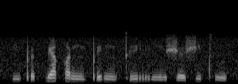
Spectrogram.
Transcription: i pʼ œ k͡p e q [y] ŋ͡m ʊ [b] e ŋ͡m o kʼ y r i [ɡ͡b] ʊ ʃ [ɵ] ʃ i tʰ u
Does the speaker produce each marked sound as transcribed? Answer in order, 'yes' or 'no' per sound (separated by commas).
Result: yes, no, no, no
